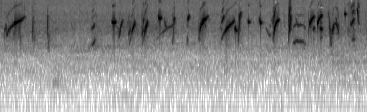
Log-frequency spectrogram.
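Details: Male Atlantic canary delivering a quick, varied string of short, sharp chirps and upslurred whistled notes, densely packed and mid-to-high pitched, with a faint hiss in the background.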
